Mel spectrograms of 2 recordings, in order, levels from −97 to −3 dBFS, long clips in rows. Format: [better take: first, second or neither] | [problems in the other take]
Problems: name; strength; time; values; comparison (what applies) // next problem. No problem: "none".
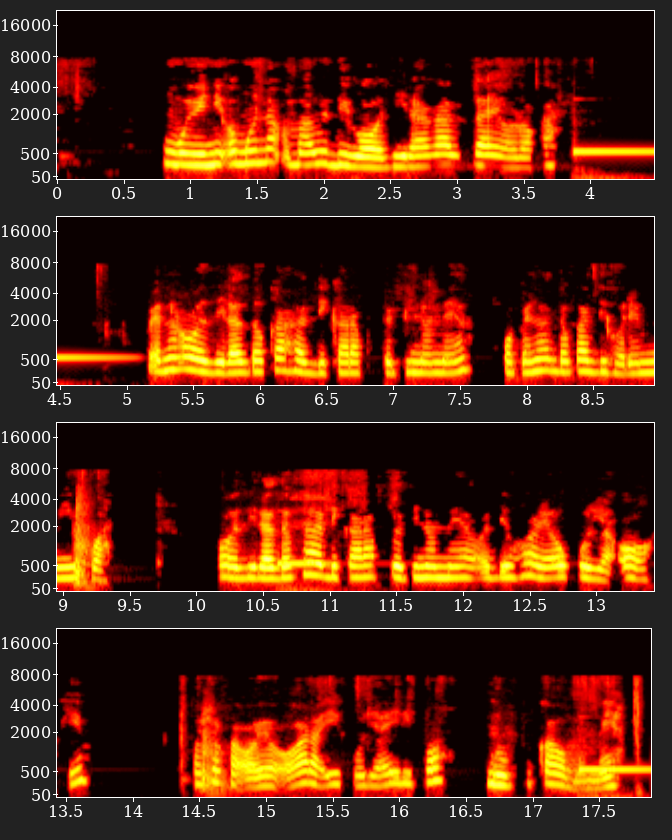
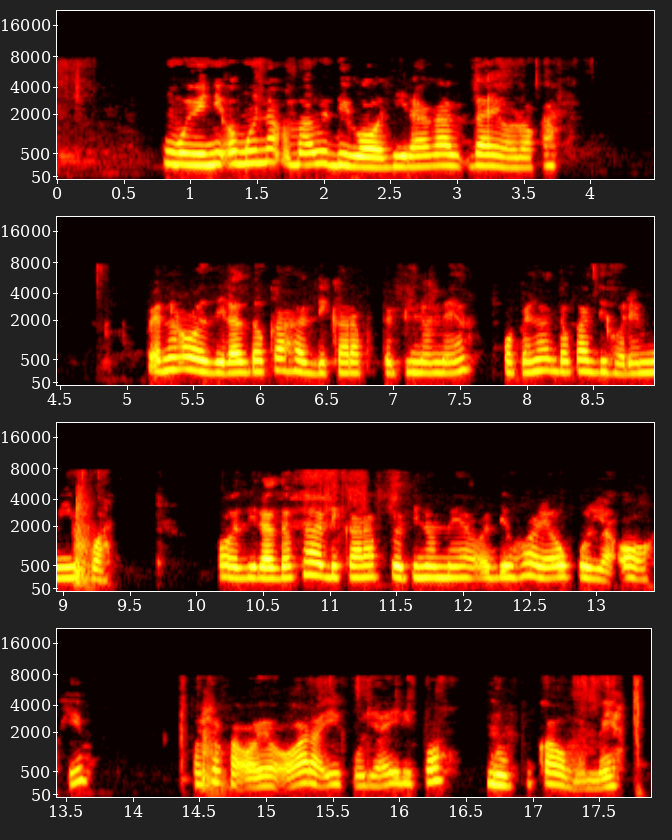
second | noise reduction (classical method spectral subtraction)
